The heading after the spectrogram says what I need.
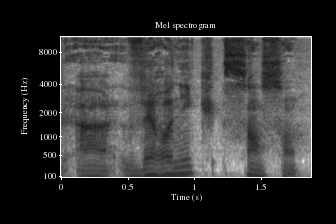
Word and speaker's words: Véronique Sanson: Only because I don't have the pronunciation skills that you have. No, that's cool, man. Véronique Sanson.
